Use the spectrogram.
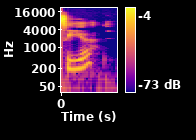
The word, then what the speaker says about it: Sia: new bottle this month is this pronounced sia it is okay tell us about it all right so uh see ya this month we're what we're drinking is sia it's uh it's a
